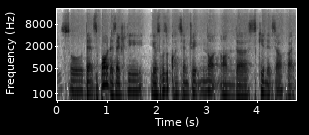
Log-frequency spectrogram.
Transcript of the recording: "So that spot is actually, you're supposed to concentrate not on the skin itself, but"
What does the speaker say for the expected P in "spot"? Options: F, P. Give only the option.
P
